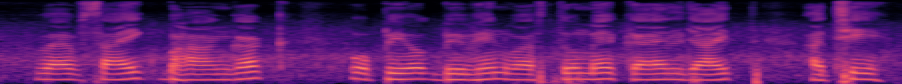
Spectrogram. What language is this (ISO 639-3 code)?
mai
